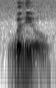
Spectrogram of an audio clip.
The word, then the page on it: Withiel: English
